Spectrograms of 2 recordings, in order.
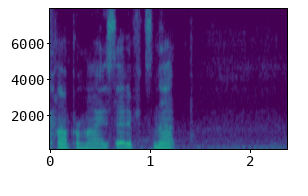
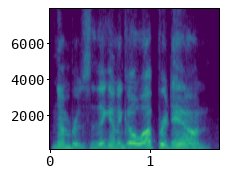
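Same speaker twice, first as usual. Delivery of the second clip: challenging; 4 semitones higher, 6 dB louder than usual. Retold or imitated. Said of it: "I said".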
